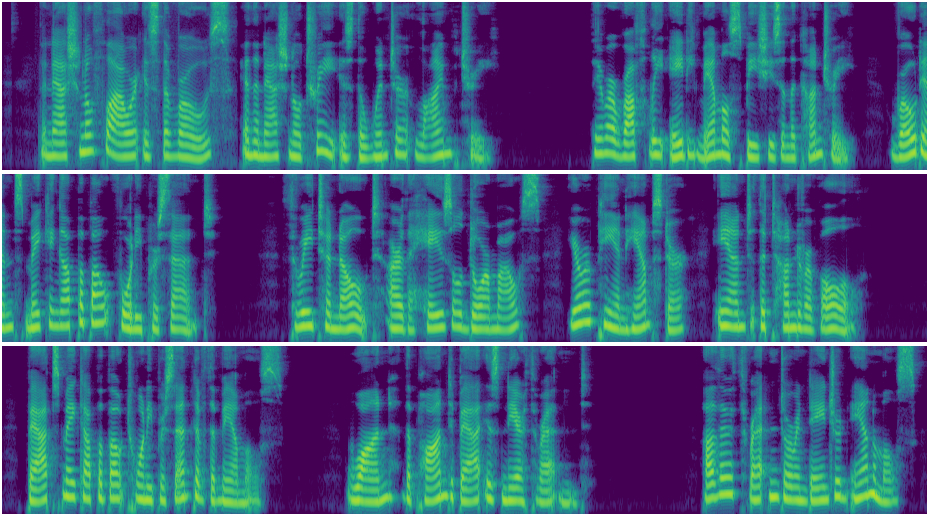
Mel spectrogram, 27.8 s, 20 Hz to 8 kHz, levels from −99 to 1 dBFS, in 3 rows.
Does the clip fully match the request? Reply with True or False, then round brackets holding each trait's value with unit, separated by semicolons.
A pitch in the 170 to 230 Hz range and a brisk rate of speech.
False (190 Hz; 135 wpm)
